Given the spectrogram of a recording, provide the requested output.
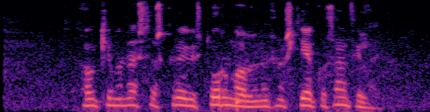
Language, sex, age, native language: Icelandic, male, 70-79, Icelandic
